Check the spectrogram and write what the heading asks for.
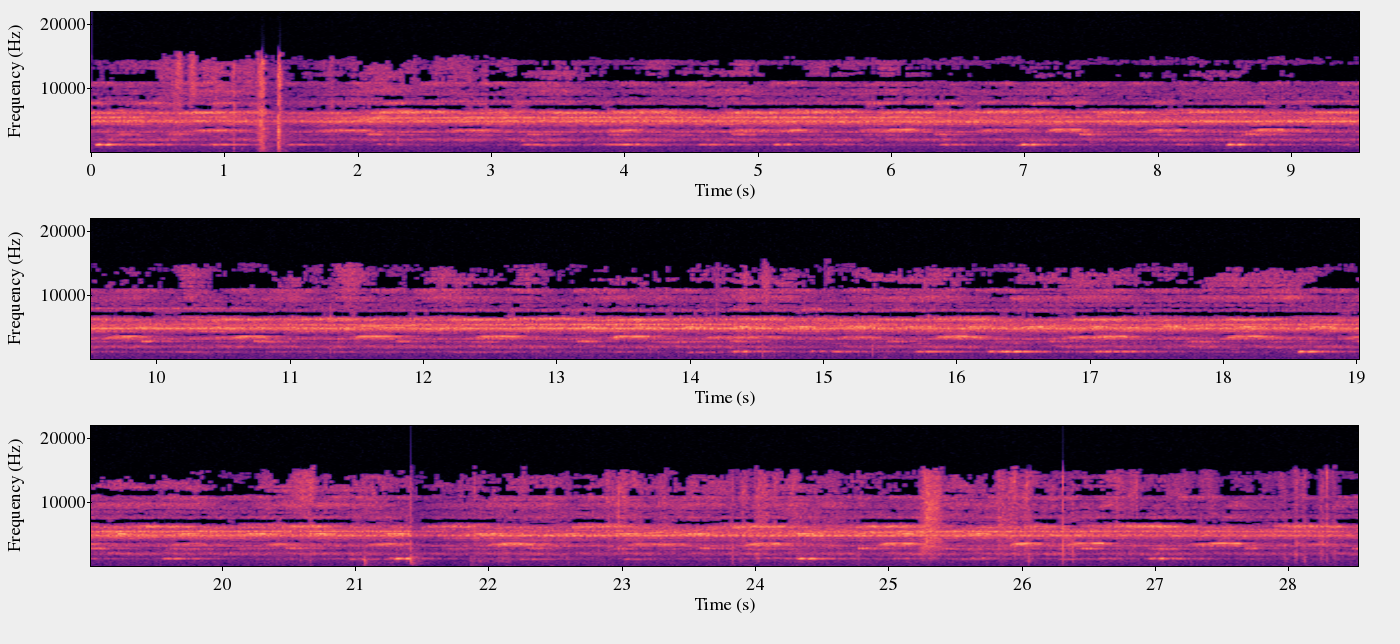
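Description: Insects chirping steadily in a regular pulsing rhythm, a little more than one chirp a second over a continuous high trill. Occasional sharp clicks and rustles of cardboard packaging being handled, the loudest about a second in and again near the two-thirds mark.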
